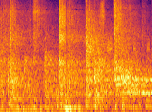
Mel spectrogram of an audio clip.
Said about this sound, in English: Ah! Those are spanks. Is he those clapping? Are the spanks. No, those are the spanks.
